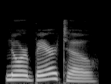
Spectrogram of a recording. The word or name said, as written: norberto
